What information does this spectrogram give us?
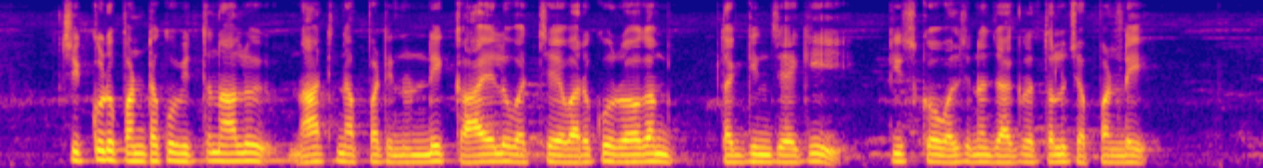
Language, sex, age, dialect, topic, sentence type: Telugu, male, 18-24, Southern, agriculture, question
